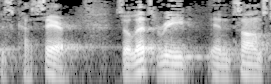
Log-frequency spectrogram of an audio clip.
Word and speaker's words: chacer: The transliterated word for lack or want, because it's the same word, is kaser. It's spelled C-H-A-C-E-R. And it means to have no need,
